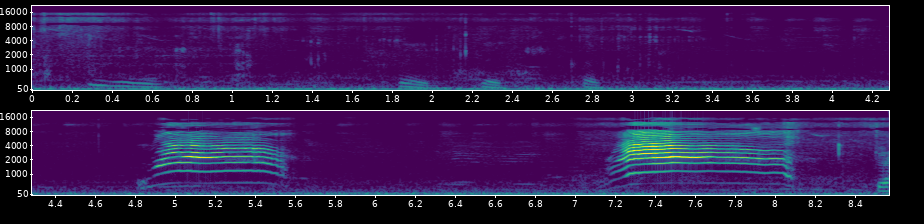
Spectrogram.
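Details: Pregnant hungry stray cat fed by hand gives two loud, drawn-out harmonic meows several seconds apart after quieter short sliding sounds, over a constant low hum.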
